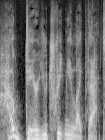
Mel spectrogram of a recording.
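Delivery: angry, sharply hissed delivery. A firefighter confronts a man in a restaurant, hissing angrily. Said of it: "she hisses at Phillip".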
